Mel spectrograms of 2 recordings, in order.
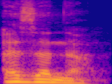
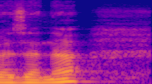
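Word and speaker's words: Asana: main facilement l'outil un autre excellent outil est Azana Azana ça s'écrit a S a n a Azana est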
